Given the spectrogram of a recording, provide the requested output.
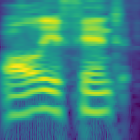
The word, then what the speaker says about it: olefiant: also called ethene or olefiant gas. Olefiant rhymes with elephant, and we're talking about high BMI.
